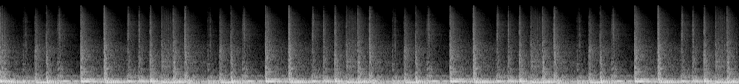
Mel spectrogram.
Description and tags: african loop001 bpm130
african, loop, percussion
